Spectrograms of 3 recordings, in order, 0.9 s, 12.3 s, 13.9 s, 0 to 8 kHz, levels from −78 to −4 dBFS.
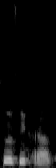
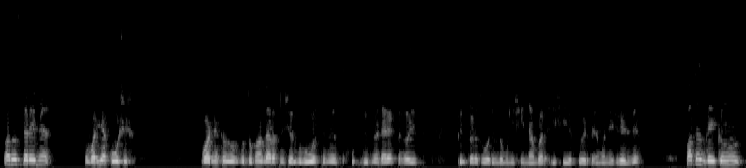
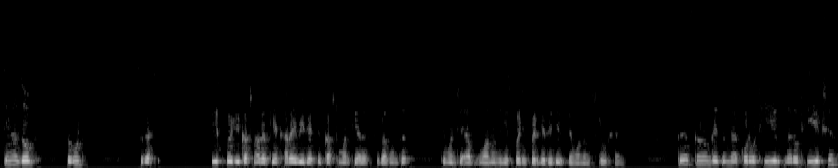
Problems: background conversations at intervals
